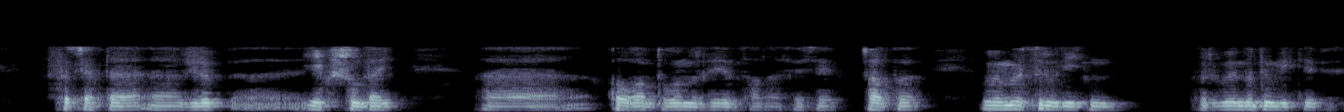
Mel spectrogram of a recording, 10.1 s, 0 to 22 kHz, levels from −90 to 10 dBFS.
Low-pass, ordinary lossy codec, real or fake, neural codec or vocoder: 7.2 kHz; AAC, 16 kbps; real; none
